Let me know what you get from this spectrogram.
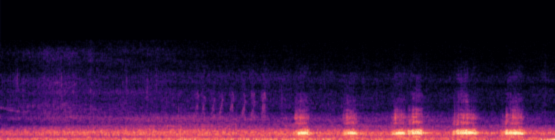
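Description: A bird calling: a run of about six short calls about half a second apart, starting about halfway through, over a steady background hiss.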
